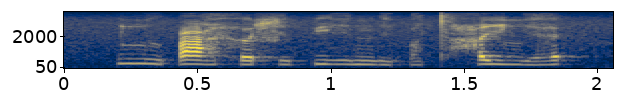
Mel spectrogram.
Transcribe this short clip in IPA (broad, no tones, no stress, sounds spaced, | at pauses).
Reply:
ʎ ṳ ʔ ʕ ɛ̤ h ɵ ɬ i̤ p j i̤ n i̤ ʔ ɛ̤ tˤ h i ʎ ɛ̤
